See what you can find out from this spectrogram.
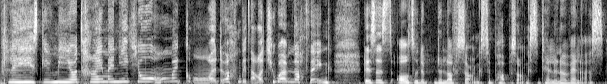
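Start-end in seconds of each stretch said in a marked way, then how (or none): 0.0-4.1 high, clingy, begging voice; a codependent lover begging not to be left; desperate pleading. Pretend. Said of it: "going down to boundaryless and in shame".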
